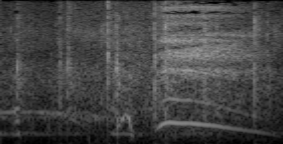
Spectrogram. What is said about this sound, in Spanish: No, oigan, eh, bueno, un aplauso a las actrices, por favor.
